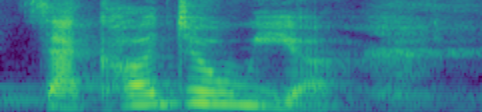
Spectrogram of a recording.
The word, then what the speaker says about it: Sacagawea: fancy name sacagawea you say it like this sacagawea later miss glass has thrilling news thrilling is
